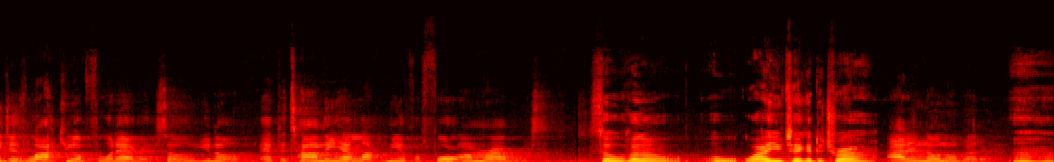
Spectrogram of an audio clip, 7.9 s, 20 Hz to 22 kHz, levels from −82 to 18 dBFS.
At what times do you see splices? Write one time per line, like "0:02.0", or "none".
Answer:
0:04.2
0:06.6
